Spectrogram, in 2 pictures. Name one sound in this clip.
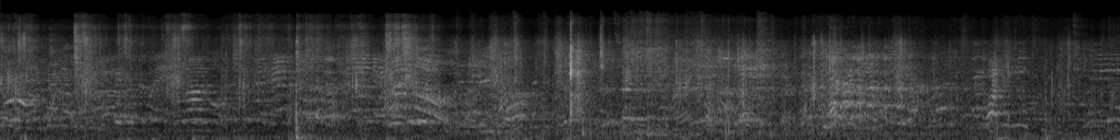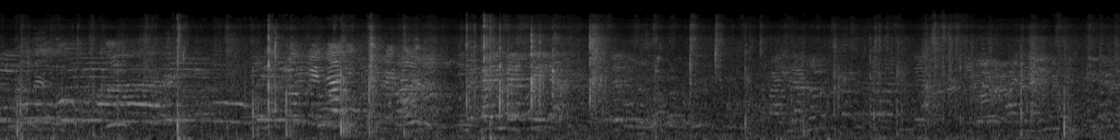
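Several men talk and call out outdoors.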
